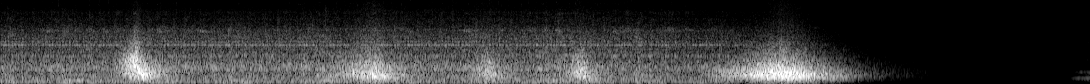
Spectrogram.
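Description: Whoosh sound effects for an animated title: a steady rushing noise with five swelling whooshes, the last one longer and broader, fading out about a second before the end.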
